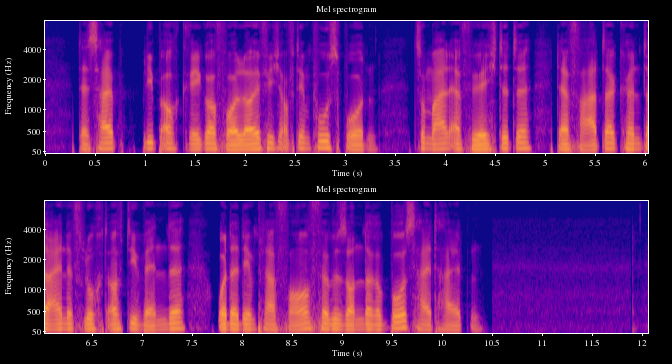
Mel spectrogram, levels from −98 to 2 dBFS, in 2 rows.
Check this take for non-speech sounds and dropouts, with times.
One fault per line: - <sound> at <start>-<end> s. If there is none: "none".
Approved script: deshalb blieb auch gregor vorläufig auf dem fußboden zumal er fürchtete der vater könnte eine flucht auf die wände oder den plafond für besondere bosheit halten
none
